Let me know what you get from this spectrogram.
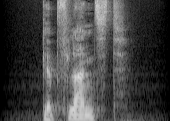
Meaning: past participle of pflanzen
- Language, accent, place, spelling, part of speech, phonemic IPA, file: German, Germany, Berlin, gepflanzt, verb, /ɡəˈpflantst/, De-gepflanzt.ogg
